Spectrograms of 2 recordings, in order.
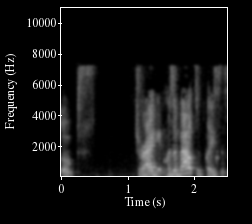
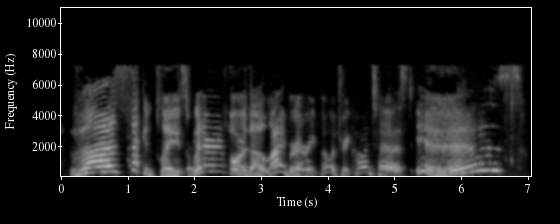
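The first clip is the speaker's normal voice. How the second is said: announcer voice; 5 semitones higher, slower than usual. Acted. Miss Llama announcing winner.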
